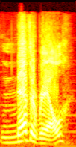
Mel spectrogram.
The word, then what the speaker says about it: Netheril: I didn't say My Hey, I said Neil. And she goes, "No, it's Netheril."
